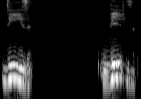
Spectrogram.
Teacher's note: la S, aunque hay una S, en realidad pronunciamos como Z.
